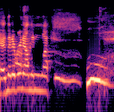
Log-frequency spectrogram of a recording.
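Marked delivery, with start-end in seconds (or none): 1.7-2.2 sharp high gasp into a loud ooh; gasp and ooh of pain. Shown as a demonstration. Showing the hairdresser her labour pains, gasping ooh. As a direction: catch your breath from a sudden pang. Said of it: "like this".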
